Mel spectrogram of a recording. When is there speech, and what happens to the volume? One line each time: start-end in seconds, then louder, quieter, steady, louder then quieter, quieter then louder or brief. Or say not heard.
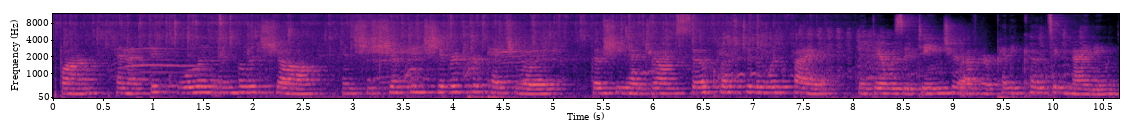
0.0-10.6 steady.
